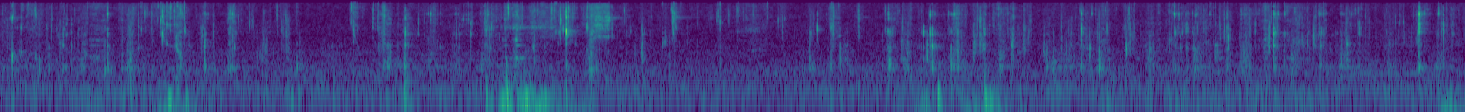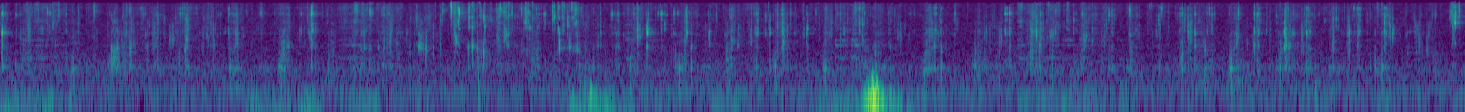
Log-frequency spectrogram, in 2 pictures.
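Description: Close-miked chewing and biting of yukhoe, Korean raw beef tartare, with wet mouth sounds and short clicks of chopsticks against a slate plate. One dull low thump late on is the loudest sound.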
